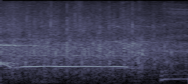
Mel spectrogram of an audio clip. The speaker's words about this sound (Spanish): Primero vamos a dejar a los fans que aplaudan.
